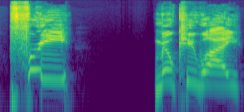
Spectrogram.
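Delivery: high mocking English accent, TH as F; mock the English accent with dropped T; ugly English accent. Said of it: "It is the ugliest accent ever".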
